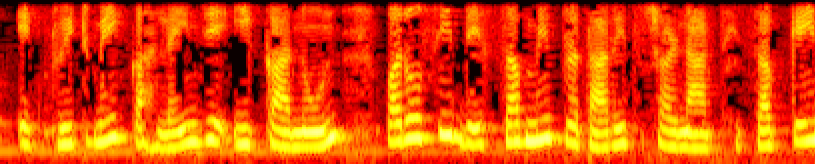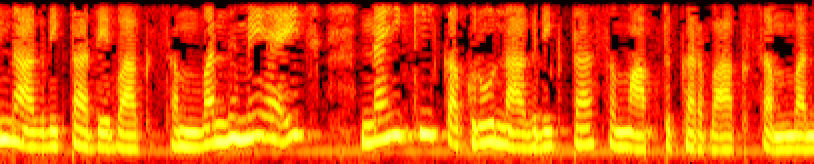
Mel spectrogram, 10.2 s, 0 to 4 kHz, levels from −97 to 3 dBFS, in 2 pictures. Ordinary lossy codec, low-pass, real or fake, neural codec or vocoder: none; 3.6 kHz; real; none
